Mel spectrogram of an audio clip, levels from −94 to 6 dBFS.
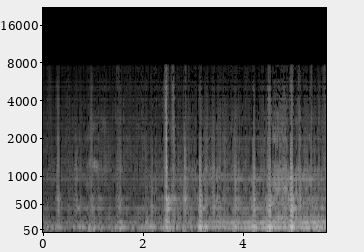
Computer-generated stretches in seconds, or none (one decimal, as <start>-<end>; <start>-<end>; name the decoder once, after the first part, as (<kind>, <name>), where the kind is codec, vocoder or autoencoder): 0.0-5.7 (vocoder, BigVGAN v2)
